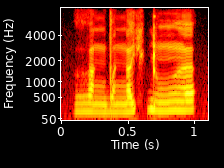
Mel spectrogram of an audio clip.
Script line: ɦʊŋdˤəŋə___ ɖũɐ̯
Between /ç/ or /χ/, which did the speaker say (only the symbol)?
ç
